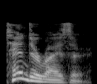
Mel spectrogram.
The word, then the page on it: tenderizer: British English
